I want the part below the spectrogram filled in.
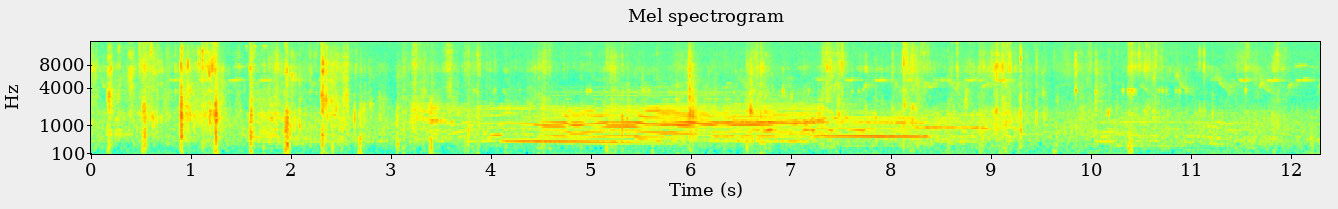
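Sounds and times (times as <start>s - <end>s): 
scattered crackles and rustling: 0.0s - 12.2s
red deer stag bellowing during rut: 3.0s - 11.6s.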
